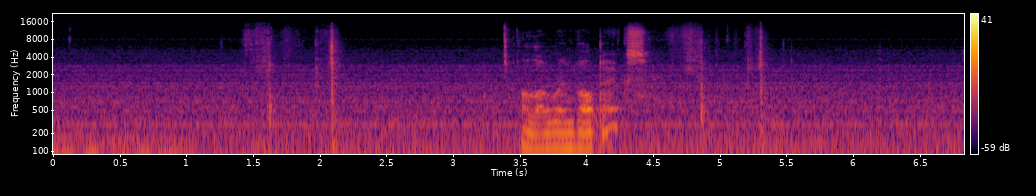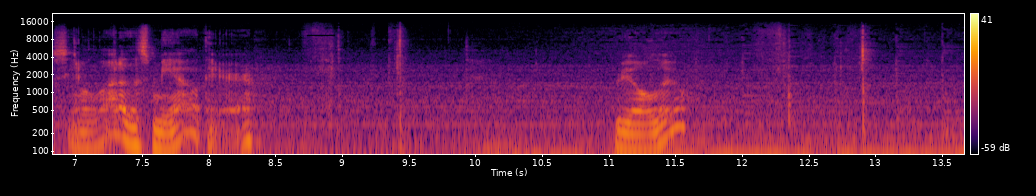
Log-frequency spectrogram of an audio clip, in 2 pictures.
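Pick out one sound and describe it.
Trading cards rustle and slide as a hand shuffles them.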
